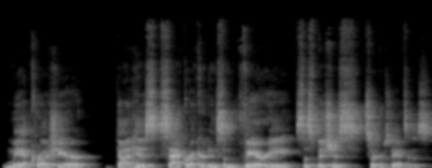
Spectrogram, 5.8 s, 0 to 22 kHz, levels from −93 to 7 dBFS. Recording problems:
off-mic speech; far
room echo; slight; dies away in 0.5 s

